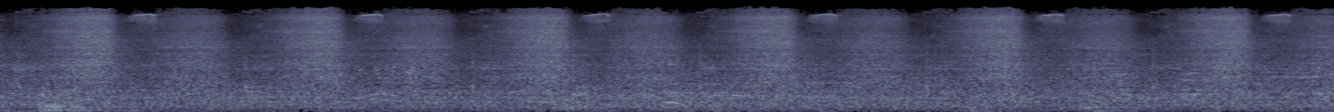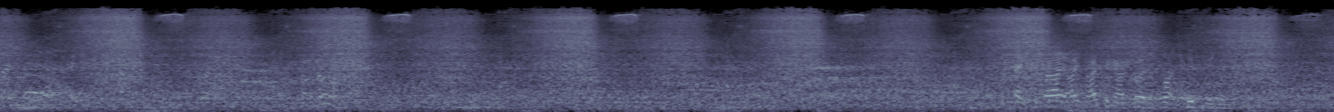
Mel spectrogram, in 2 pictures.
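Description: A steady, loud hiss fills the whole stretch, pulsing in a regular rhythm of bright, airy bursts roughly every second, with no break or silence between them.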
